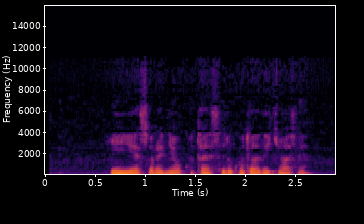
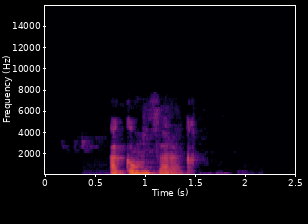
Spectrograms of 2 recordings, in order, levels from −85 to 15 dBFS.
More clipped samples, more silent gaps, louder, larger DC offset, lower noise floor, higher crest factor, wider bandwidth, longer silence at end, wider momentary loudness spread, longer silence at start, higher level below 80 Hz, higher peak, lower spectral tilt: neither; neither; first, -25 LUFS vs -29 LUFS; neither; second, -61 dBFS vs -75 dBFS; second, 16 dB vs 22 dB; first, 10.5 kHz vs 7.6 kHz; second, 0.25 s vs 1 s; second, 9 LU vs 13 LU; about the same, 0.65 s vs 0.65 s; first, -54 dBFS vs -68 dBFS; about the same, -10 dBFS vs -10 dBFS; about the same, -8 dB/octave vs -7.5 dB/octave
